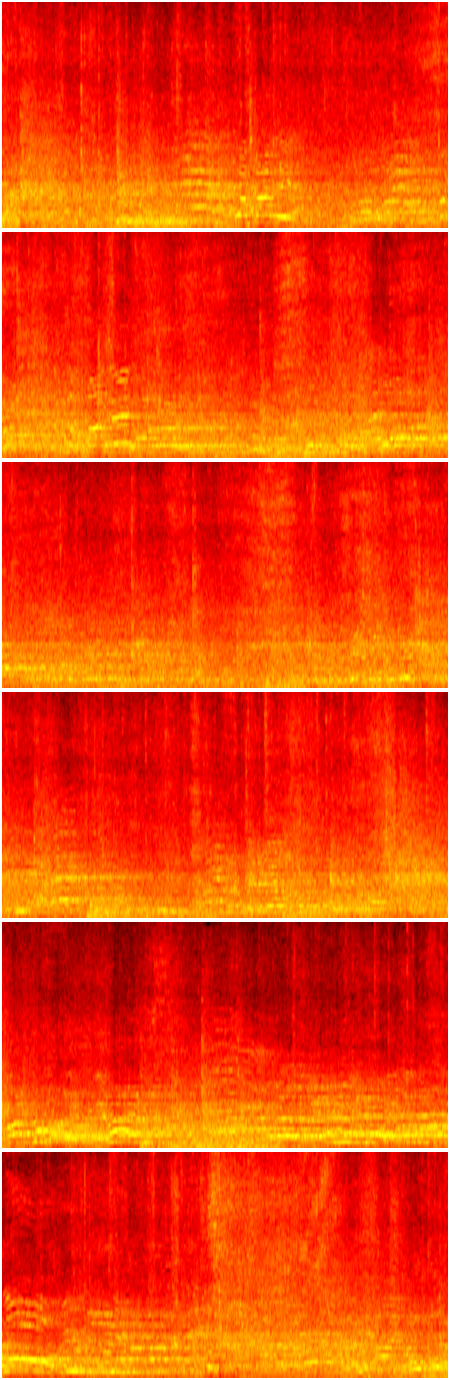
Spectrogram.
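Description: A small crowd chatters and calls out in a large echoing arena.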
